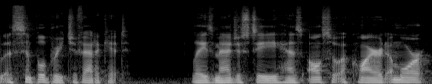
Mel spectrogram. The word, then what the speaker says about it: lèse-majesté: In modern French, lèse-majesté is pronounced lèse-majesté.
